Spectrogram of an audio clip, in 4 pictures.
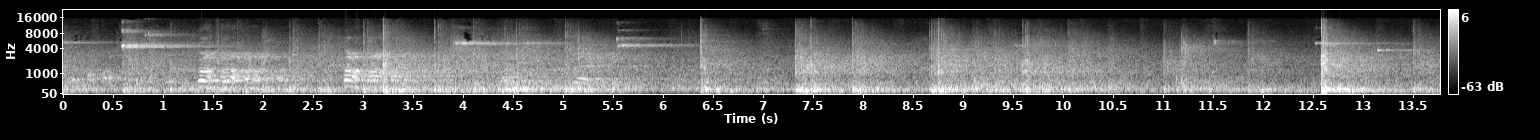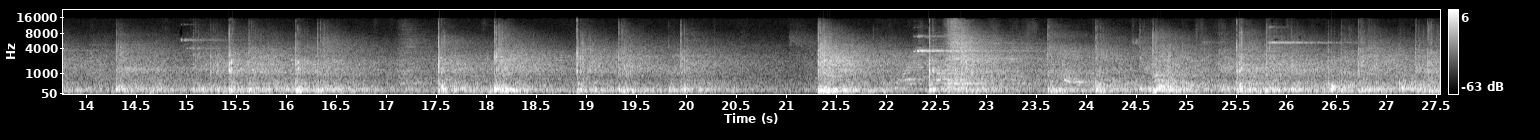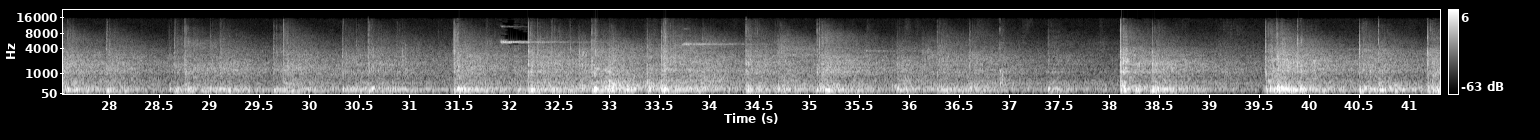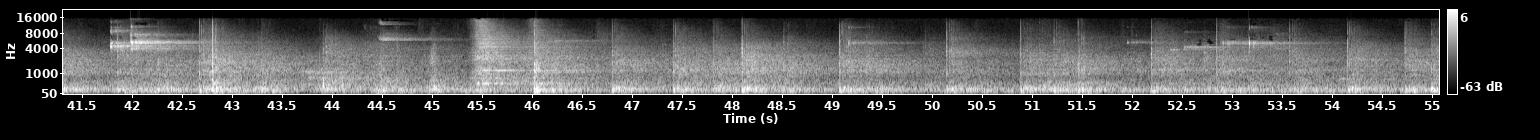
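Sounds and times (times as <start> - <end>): sneaker squeaks: 0.0 - 1.5, 3.6 - 6.5, 8.7 - 10.1, 11.1 - 15.6, 22.1 - 26.8, 28.7 - 29.8, 31.8 - 36.1, 41.8 - 42.9, 43.8 - 46.8, 49.0 - 50.3, 51.9 - 55.0.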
